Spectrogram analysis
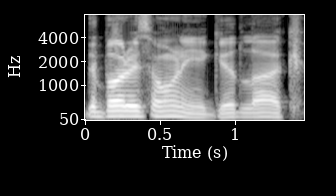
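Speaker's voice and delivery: loud, exaggerated, hammed-up Norwegian accent. Announcing to the people aboard as the boat's captain, stereotypical Norwegian accent. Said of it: "reaching into that stereotypical Norwegian".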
